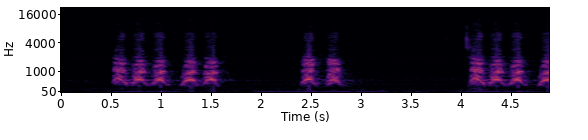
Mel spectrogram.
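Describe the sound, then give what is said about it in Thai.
A dog barks in quick, yappy bursts: a run of about five barks, a short pair after a pause, then another rapid flurry, fairly clear against a quiet background with no talking. “ได้ยินเสียงไหมครับ เสียงอะไรครับเสียงน้องหมานั่นเองนะครับ แต่ว่าไม่ใช่น้องหมาผมนะ”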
